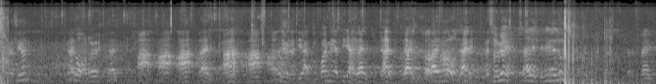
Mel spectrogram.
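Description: A young man speaks with animation outdoors.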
